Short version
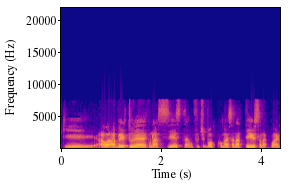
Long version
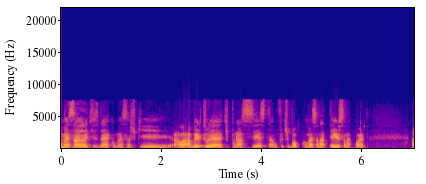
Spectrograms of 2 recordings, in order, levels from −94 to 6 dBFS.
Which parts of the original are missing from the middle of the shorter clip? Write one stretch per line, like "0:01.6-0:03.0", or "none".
0:03.2-0:03.4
